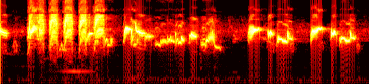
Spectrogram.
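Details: A red-whiskered bulbul opens with a quick burst of harsh, scratchy notes, then gives short, bubbly warbled phrases that rise and fall in bursts about a second apart; the song is played to fire up other bulbuls into singing.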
